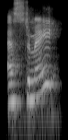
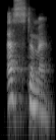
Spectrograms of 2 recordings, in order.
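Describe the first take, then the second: First: The stress is on the last syllable. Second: The stress is on the first syllable.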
